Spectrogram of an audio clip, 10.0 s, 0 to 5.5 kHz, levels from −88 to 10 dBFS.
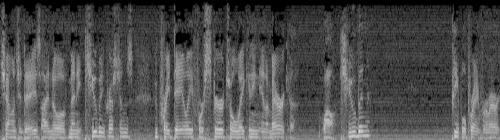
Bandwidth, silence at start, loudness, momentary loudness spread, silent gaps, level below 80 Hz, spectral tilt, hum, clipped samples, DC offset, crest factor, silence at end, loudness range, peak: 5.4 kHz; 0 s; -19 LUFS; 22 LU; none; -34 dBFS; -8 dB/octave; none; under 0.1%; under 0.1%; 20 dB; 0 s; 3 LU; 0 dBFS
